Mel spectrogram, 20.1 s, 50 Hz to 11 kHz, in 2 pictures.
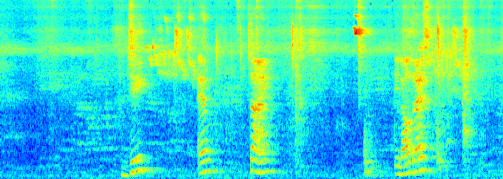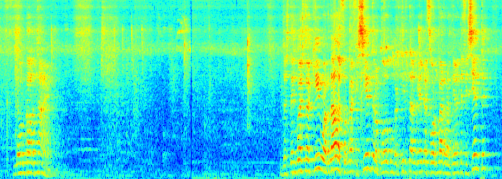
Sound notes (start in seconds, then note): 1.8 birds continue; 6.9 bird chirps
